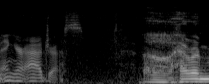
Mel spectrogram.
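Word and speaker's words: Haren: Heron. I live in Waldorf, Maryland, 2935 Merchant Court. And my name is spelled just like Karen with an H.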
